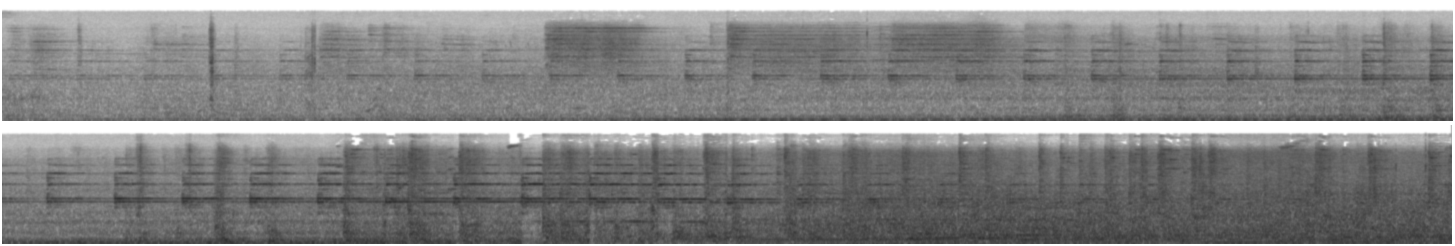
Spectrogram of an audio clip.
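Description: MARC commuter train pulling into the station: its diesel locomotive's low rumble grows steadily louder as it approaches. From about two-thirds of the way in, the passenger cars pass close by with wheels clacking over rail joints and a steady high wheel squeal as the train slows.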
